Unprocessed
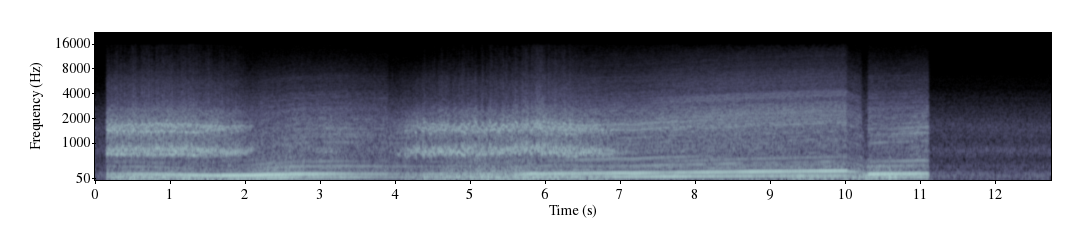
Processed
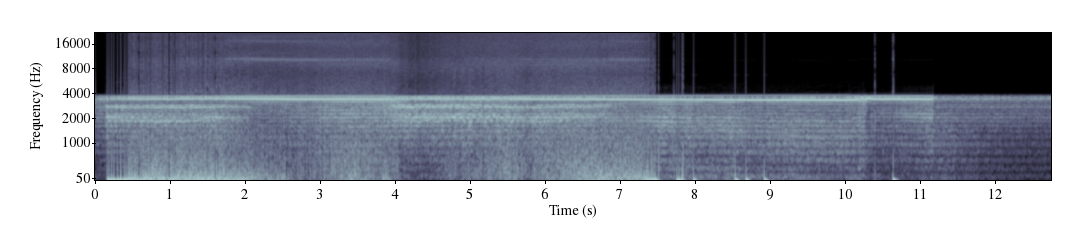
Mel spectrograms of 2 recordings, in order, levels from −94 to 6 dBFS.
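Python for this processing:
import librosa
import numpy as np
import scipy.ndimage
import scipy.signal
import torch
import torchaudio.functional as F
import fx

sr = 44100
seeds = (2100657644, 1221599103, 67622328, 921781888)

p1 = fx.doppler_pass(x, sr, speed_mps=7, closest_m=1.4, pass_at_s=4.21)
p2 = fx.low_shelf(p1, sr, hz=190.0, db=3.5)
p3 = fx.notch(p2, sr, hz=370.0, q=12.0)
p4 = p3 + 0.98 * np.pad(p3, (int(4.6 * sr / 1000.0), 0))[:len(p3)]
p5 = fx.echo_wet_highpass(p4, sr, ms=306, feedback_pct=55, hz=2800.0, wet_db=-11.0)
p6 = fx.freq_invert(p5, sr, carrier_hz=3600)
p7 = fx.schmitt(p6, sr, flips_db=-36.0)
p8 = p6 + (p7 * librosa.db_to_amplitude(-9.0))
p9 = fx.env_flatten(p8, sr, amount_pct=100)
y = p9 * librosa.db_to_amplitude(4.5)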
